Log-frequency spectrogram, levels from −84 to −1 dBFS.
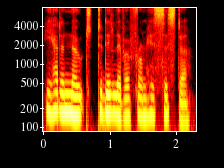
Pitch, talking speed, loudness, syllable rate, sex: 155 Hz, 235 wpm, -17 LUFS, 5.5 syllables/s, female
